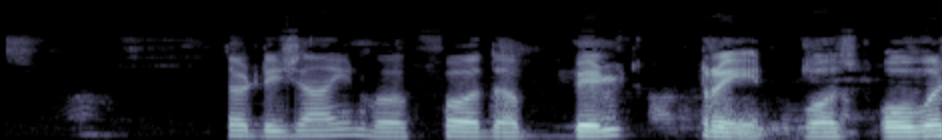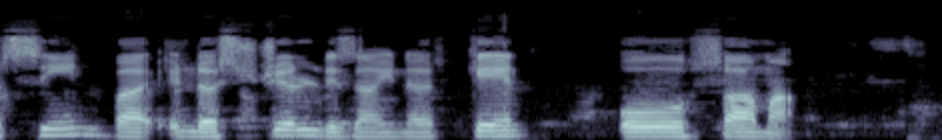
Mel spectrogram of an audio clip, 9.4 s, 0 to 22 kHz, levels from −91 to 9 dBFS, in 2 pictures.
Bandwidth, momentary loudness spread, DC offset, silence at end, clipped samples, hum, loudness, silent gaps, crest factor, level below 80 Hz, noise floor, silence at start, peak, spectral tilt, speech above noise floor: 9.6 kHz; 11 LU; under 0.1%; 0.75 s; under 0.1%; none; -21 LUFS; none; 20 dB; -64 dBFS; -69 dBFS; 1.15 s; 0 dBFS; -4.5 dB/octave; 49 dB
